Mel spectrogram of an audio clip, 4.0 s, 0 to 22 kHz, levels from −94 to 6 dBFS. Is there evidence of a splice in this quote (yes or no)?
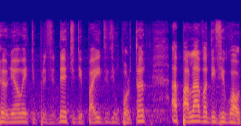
no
